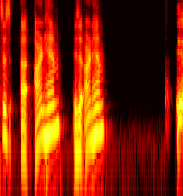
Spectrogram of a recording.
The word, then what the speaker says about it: Arnhem: glory collision three it's tell me how to pronounce this uh arnhem is it arnhem yeah it's gonna be in arnhem and the um calderdom stadium now the dome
